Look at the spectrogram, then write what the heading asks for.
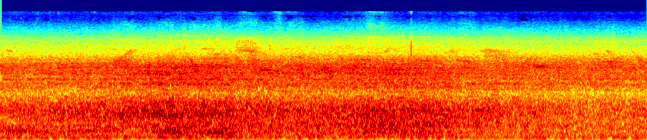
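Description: Passenger train's coaches rolling over a railway bridge: a steady rumble and hiss of steel wheels on the rails, loudest about a second in and easing off toward the end as the last coaches pass.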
